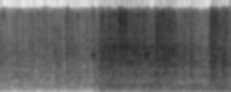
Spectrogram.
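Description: Edited transition sound effect: a dense, rapidly rattling noise that builds and is loudest in the second half.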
